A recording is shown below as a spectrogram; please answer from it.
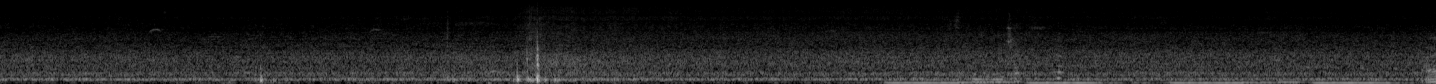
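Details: A continuous low hum of many bees fills a hive inspection in Jamaica, after smoke was used to calm the colony; a few knocks and rattles of handling midway, then a rumbling low noise toward the end.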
